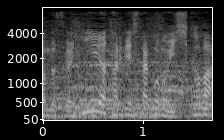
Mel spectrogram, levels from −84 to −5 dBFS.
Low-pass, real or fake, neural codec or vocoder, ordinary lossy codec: 7.2 kHz; real; none; none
